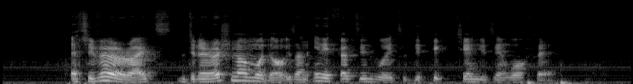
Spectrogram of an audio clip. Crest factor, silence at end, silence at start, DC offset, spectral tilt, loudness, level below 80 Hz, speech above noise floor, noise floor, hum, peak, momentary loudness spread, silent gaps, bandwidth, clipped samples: 20 dB; 0.45 s; 0.65 s; under 0.1%; -6.5 dB/octave; -26 LUFS; -48 dBFS; 28 dB; -54 dBFS; none; -6 dBFS; 15 LU; none; 14 kHz; under 0.1%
